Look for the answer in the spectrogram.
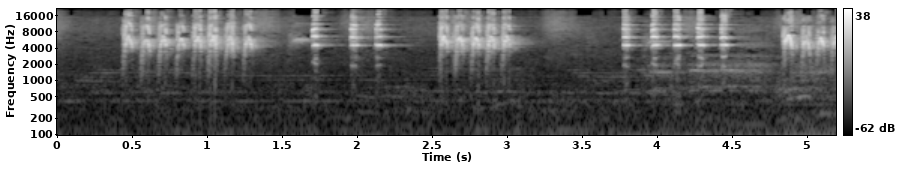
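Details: Clear, varied kolibri ninja sunbird song for training cage songbirds: repeated bursts of rapid, very high tinkling chirps and short sharp ticks, with short pauses between phrases over a faint low hum.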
